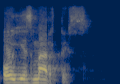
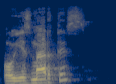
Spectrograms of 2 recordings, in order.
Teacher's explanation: en la primera la entonación va descendente en la segunda va ascendente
